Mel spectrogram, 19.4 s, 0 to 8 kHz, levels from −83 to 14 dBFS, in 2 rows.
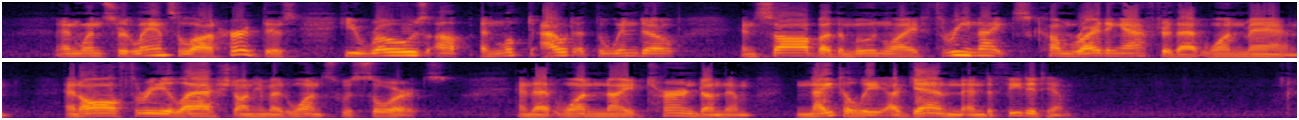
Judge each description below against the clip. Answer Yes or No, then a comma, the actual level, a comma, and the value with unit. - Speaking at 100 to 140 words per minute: No, average, 155 wpm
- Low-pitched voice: Yes, low, 125 Hz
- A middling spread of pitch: Yes, average, 4.7 semitones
